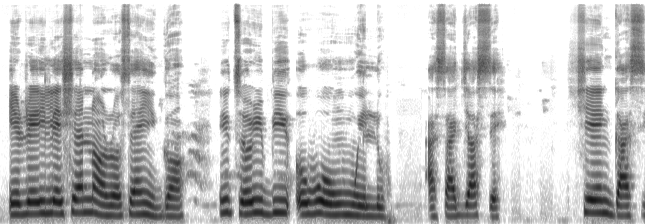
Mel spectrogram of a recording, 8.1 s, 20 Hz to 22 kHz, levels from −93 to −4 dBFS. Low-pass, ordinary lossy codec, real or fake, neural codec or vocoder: none; none; real; none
